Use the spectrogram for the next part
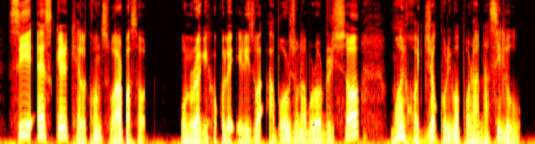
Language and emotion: Assamese, disgusted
